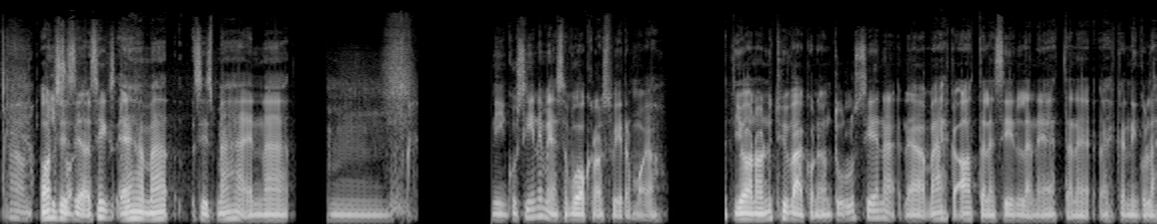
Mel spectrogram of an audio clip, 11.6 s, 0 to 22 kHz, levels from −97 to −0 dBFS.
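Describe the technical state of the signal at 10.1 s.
At 10.1 s the signal is intact, with no fault to be heard at that moment.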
